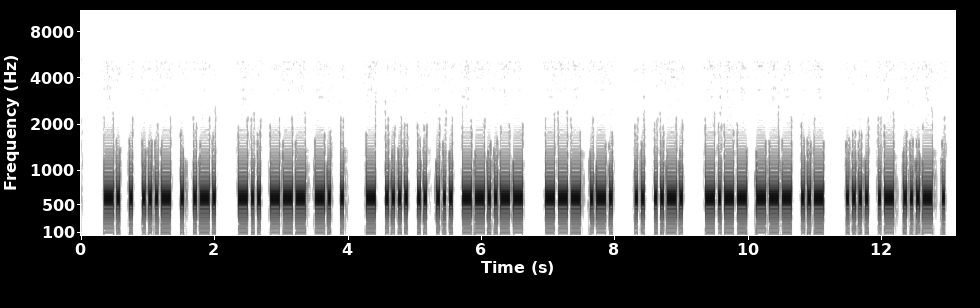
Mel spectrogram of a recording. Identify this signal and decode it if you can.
Morse code, heard as a keyed tone, about 25 wpm, 600 Hz. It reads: NEVER DONE THIS, OR IF YOU HAVE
